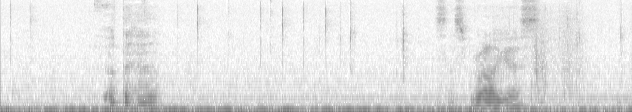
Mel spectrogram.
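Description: A young man speaks briefly and quietly into a microphone, close by.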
